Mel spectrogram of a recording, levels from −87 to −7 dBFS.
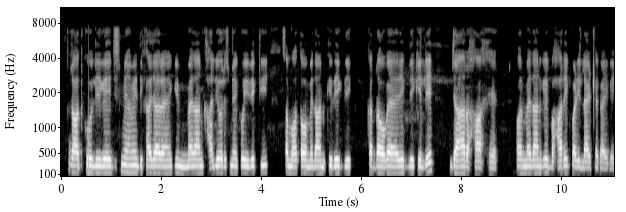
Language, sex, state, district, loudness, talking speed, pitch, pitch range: Hindi, male, Uttarakhand, Uttarkashi, -17 LUFS, 225 wpm, 125 Hz, 125-130 Hz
